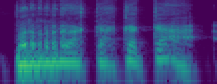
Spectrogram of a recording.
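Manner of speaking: rattling mouth-made gunshot burst; rapid-fire vocal shots with a rolled start; playful machine-gun noise; imitated gunfire. Imitates shots after "super shots.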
